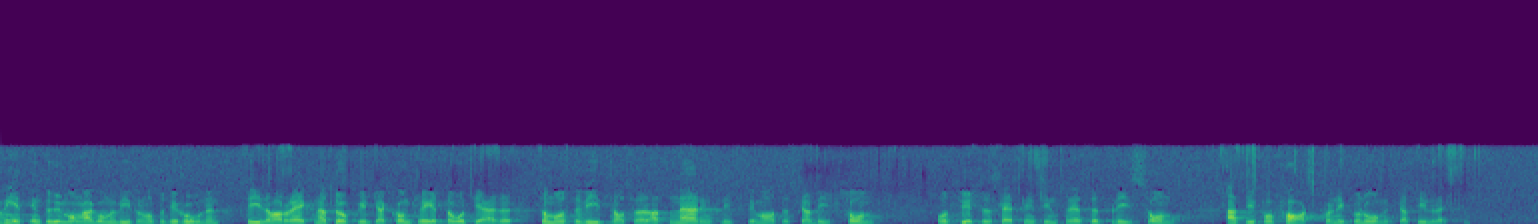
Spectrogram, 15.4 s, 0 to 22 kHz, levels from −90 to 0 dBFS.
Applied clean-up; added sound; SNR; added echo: neural mask model Resemble Enhance denoiser.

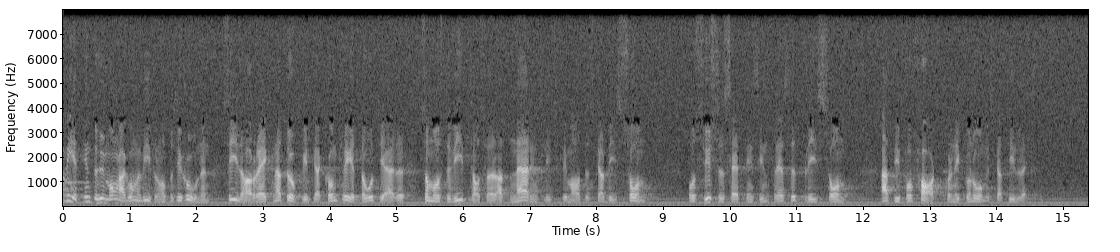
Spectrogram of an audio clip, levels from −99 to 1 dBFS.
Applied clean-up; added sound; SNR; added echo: none; none; none; none.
